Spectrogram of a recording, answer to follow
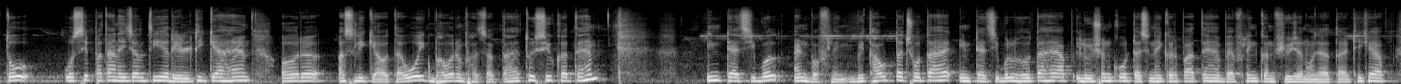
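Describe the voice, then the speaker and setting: A man giving a casual exam-prep vocabulary lesson, talking in a lively, playful way with chatty asides. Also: a little high, moderate pace. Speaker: vocabulary teacher.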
